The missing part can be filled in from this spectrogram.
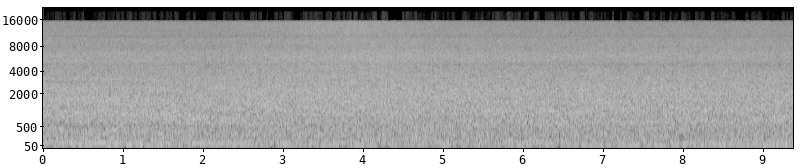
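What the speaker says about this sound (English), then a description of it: "Yeah, you guys can hear the sound. It's very, very dramatic. It's almost like a waterfall." Rushing water at the Tribute in Light memorial in New York City, a loud, steady broadband roar like a waterfall that continues unbroken throughout, with no voices.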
